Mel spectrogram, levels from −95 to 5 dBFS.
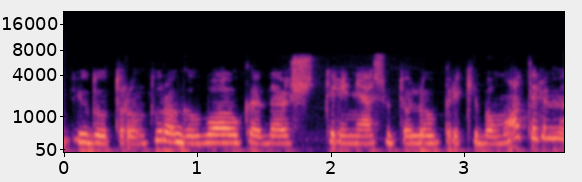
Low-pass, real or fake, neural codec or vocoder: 7.2 kHz; real; none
